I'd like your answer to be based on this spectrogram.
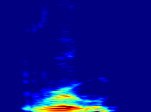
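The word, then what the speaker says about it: ruh (روح): That's ruh with an h sound at the end, which probably didn't come across. It's that kind of thing we don't tend to pronounce in English, but it's super important in Arabic and Hebrew for that matter.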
